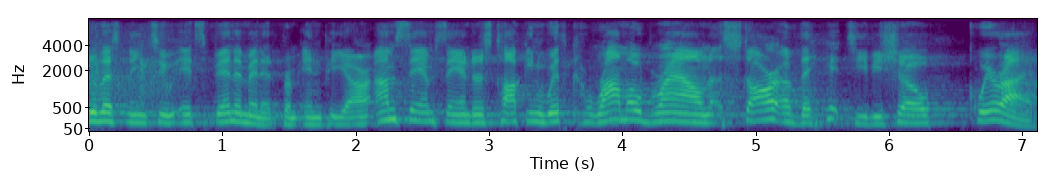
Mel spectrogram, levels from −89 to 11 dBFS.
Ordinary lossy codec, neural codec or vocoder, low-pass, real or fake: AAC, 48 kbps; none; 7.2 kHz; real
